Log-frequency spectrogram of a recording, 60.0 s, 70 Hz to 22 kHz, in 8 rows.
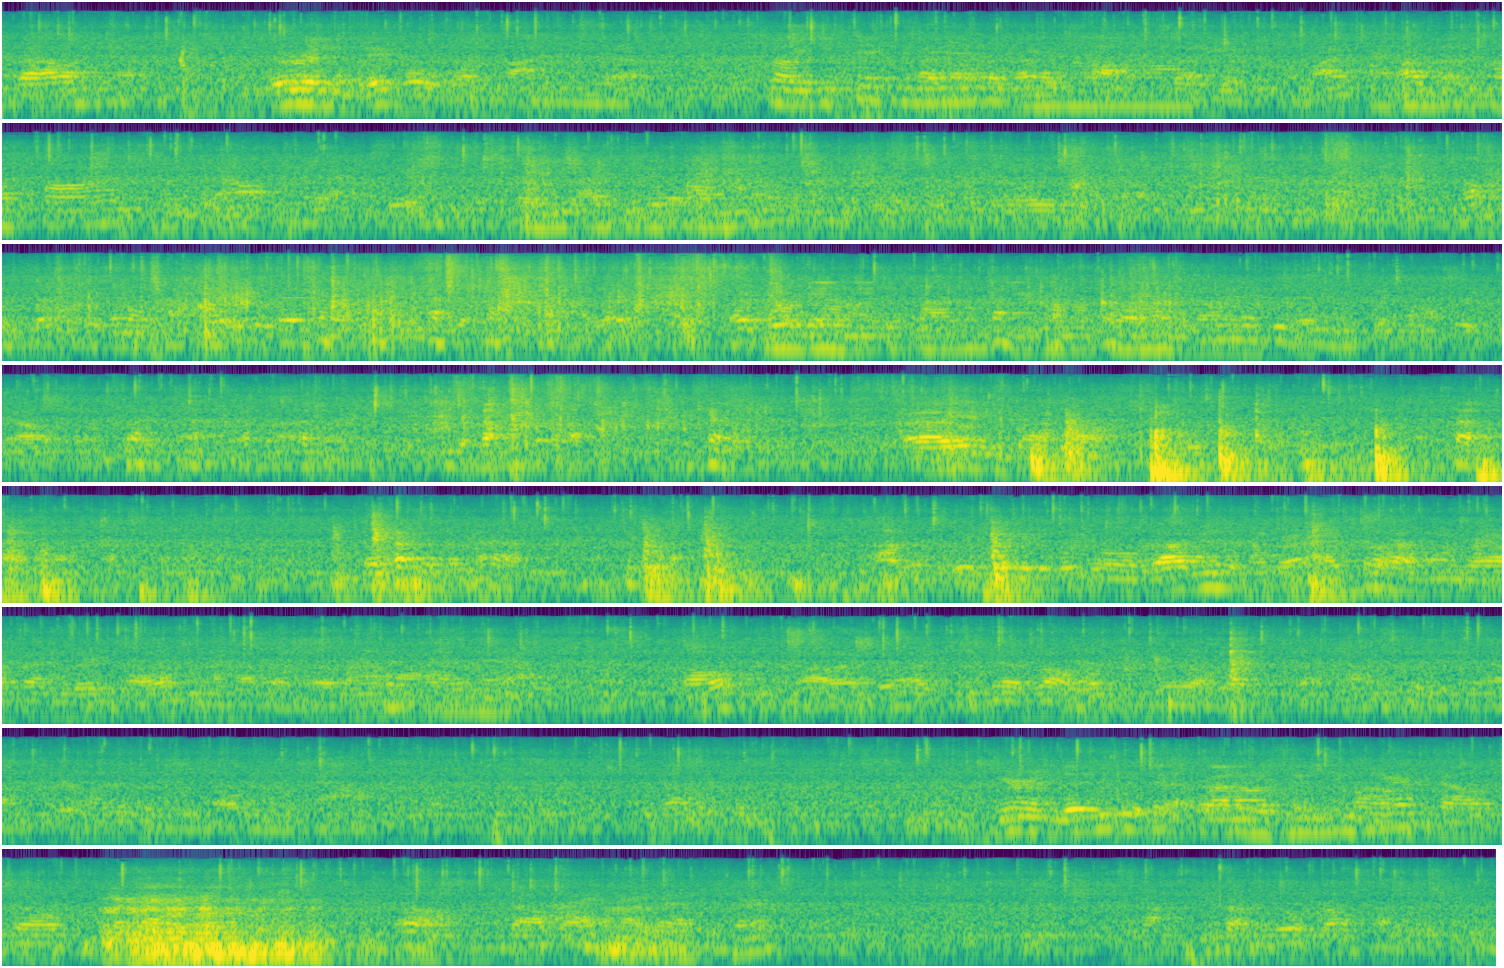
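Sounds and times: steady rain: 0.0s - 59.9s
horse hooves thudding in trailer: 27.6s - 31.1s.

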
